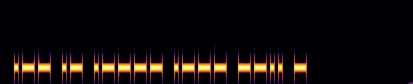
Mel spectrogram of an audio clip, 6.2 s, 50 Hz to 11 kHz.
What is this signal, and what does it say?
Morse code, heard as a keyed tone, about 21 wpm, 700 Hz. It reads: WA1JZT
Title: USA Callsign DE Callsign 20wpm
